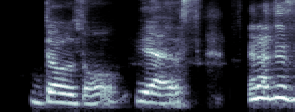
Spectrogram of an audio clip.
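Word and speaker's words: Dozle: If they named him Dozel, that is funny. It's spelled D-O-Z-L-E, Dozel.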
